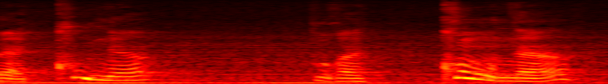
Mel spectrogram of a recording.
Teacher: il va fermer le O en OU devant une consonne nasale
